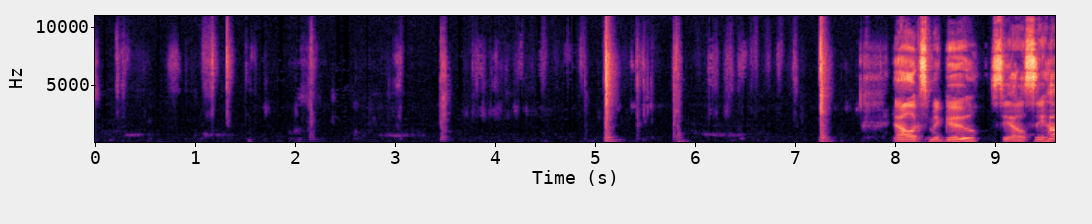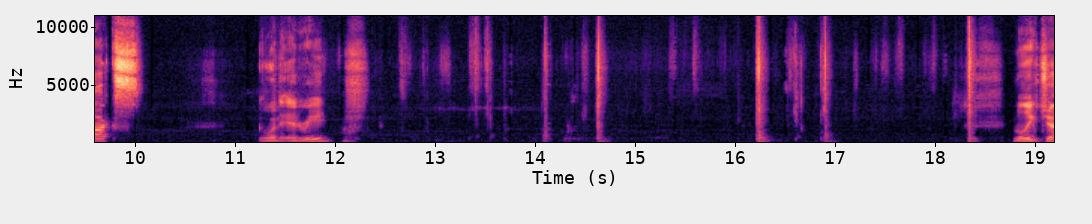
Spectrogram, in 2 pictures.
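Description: Trading cards are flicked and shuffled by hand.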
